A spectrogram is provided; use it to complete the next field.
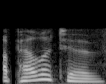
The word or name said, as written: appellative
